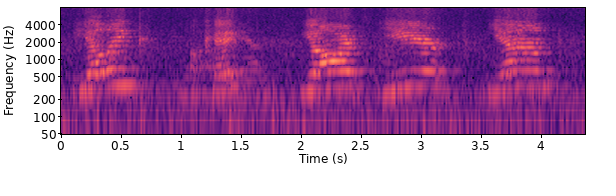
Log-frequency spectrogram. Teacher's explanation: So we have it in initial position, medial position, and final position, again it's produced in the palatal area, and it's also a glide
